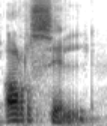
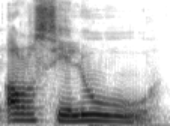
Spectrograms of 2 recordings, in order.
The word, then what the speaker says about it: أرسل: So if you're just saying it to one man, right, you just say arsil. If you're saying it to one woman, arsili. You just add this e on the end, and that's how you say it to a woman.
